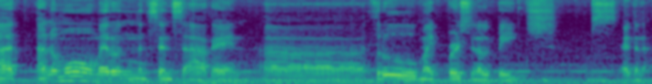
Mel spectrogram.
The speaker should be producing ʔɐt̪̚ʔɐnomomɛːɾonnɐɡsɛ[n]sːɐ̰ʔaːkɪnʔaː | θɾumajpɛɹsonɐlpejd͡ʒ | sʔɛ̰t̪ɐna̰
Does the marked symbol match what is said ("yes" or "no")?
yes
